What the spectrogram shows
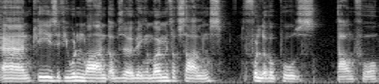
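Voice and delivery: ordinary delivery

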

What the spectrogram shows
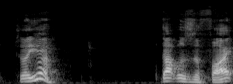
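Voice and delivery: speaking with food in mouth. Wrapping up commentary on a fight, talking while eating. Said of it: "sorry, I'm eating".

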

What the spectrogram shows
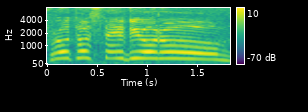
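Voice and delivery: sudden loud, high shout, echoing. Retelling standing up in a packed hall to protest, re-enacting a shout. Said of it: "Protesto ediyorum diye bir bağırdım".

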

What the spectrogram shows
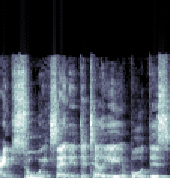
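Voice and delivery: put-on Canadian accent.

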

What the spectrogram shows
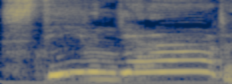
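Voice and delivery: poor Scouse accent, pitched very high. Announcing the final member of the team, in a poor scouse accent. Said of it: "my poor attempt of a Scouse accent".

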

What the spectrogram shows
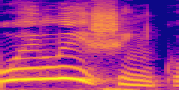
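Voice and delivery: high, loud, frightened cry of alarm. Warned that a car is bringing a guest, a girl cries out in fright. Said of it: "злякано похватилася Катря".

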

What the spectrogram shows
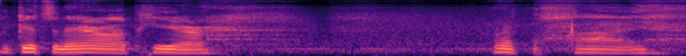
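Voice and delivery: winded, breathless speech. Climbing high up a trail with a companion, out of breath. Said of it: "I am out of breath".

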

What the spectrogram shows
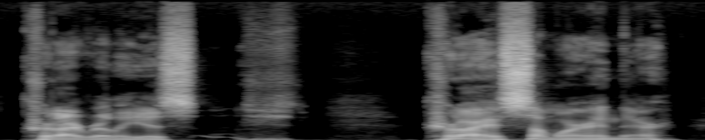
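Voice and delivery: ordinary talk

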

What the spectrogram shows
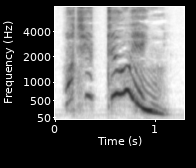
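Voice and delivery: shocked, startled, very high-pitched, fast burst. The narrator sees Angela lift the lid of the teacher's desk, shocked voice. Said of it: "I said in a shocked voice".

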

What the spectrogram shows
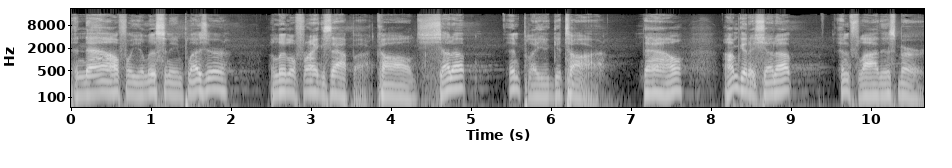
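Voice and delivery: put-on old FM radio disc jockey voice. Narrator reads the pilot speaking over everyone's headsets, like an old fm disc jockey. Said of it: "he sounded like an old FM disc jockey".

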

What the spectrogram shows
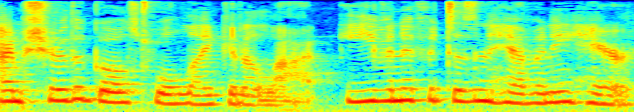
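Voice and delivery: plain reading voice

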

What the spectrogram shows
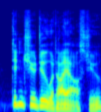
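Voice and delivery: frosty, icy, cold, unwarm tone. Mrs. josser turns to mr. josser and speaks first; cold. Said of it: "She said coldly".

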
